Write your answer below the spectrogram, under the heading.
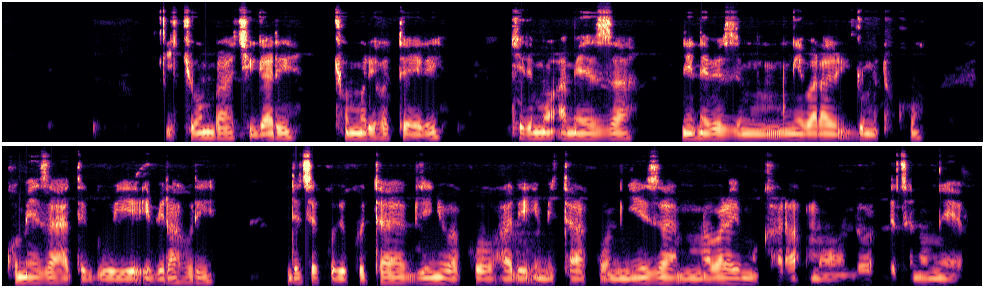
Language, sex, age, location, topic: Kinyarwanda, male, 18-24, Nyagatare, finance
